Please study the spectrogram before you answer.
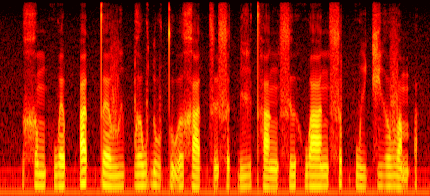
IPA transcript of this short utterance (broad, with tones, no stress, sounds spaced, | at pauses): x ə˨˩ m h w ɛ˨˩ p̚ ʔ a˦˥ t̚ t̪ ɛ˨˩ v i˨˩ p̚ ɣ ə˨˦ w ɗ u˧˩ t̪ ṵ˧˥ ə̯ x a˨˩ t̚ s ɨ̰˧˨ s ə˨˩ t̚ ɣ i˨˦ t̪ʰ a˨˩ ŋ s ɨ˧ h w aː˧ n s ə˦˥ p̚ h w i˧˩ t͡ɕ i˧ ə̯ v a̰˧˨ m ʔ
